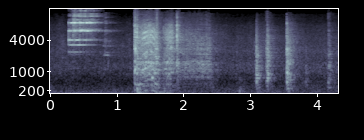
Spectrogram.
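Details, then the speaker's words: Chevy V8 swapped into a Jeep Comanche, starter wired via makeshift hot wires and the computer not yet powered: chime, then short bursts of brisk normal cranking without catching. "we've got a starter that will turn now at least so that's step one"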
